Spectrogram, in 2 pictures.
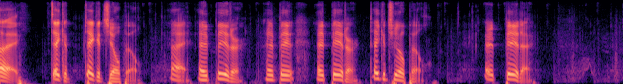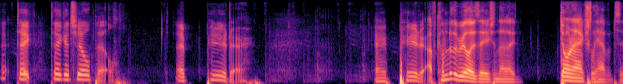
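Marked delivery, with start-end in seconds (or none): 0.0-15.7 pitched-up, raised cartoon voice. Speaker asks listeners if they like it, then keeps going in Joe Swanson voice. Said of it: "do you guys like my Joe Swanson voice".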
